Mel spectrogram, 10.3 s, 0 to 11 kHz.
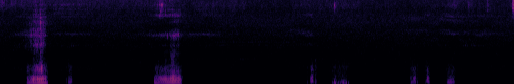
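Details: Sleeping 5-month-old American Pit Bull Terrier snoring: two long, deep, rumbling breaths about two and a half seconds apart, followed by several short, soft low snuffles and clicks in an otherwise quiet room.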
